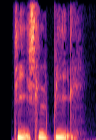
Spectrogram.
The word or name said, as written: dieselbil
